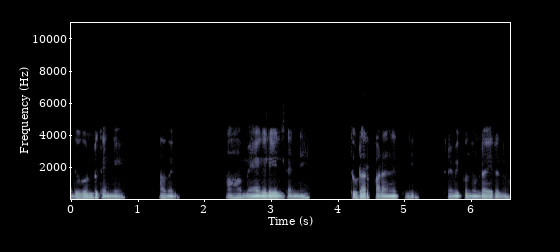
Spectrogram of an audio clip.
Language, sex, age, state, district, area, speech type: Malayalam, male, 18-30, Kerala, Kannur, rural, spontaneous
